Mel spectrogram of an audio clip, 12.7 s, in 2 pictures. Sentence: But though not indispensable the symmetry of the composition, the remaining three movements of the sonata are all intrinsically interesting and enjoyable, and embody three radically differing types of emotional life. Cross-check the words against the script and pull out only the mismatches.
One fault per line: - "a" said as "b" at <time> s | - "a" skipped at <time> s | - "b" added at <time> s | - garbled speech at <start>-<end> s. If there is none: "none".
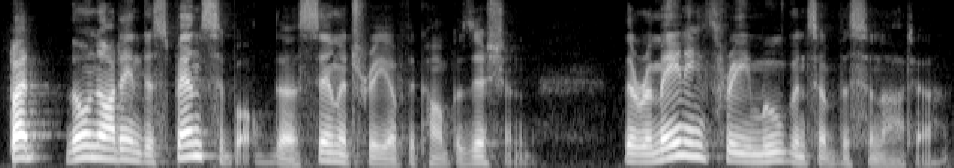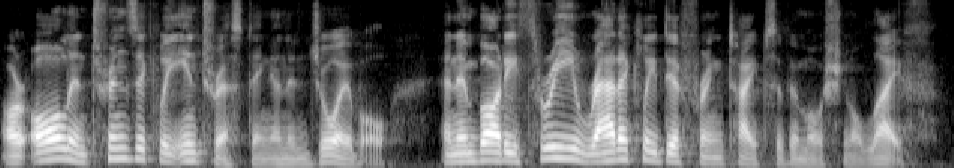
none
